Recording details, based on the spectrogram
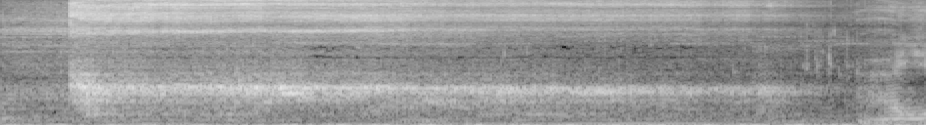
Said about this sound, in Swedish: det här hesa väsandet från en krokodil mun liksom eh, till höger där.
